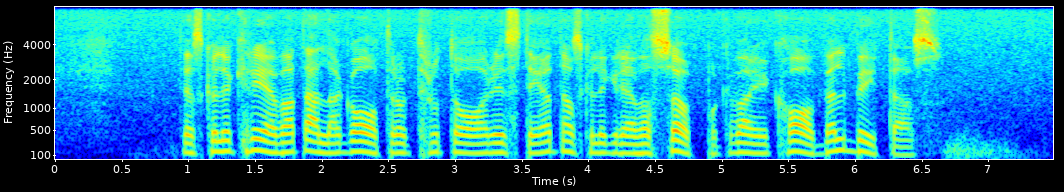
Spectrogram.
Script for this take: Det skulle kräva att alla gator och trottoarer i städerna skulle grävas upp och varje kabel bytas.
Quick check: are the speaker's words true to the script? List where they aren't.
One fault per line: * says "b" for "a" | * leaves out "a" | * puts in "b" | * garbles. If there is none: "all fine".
all fine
